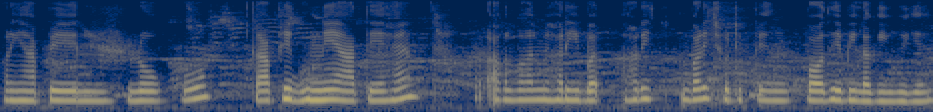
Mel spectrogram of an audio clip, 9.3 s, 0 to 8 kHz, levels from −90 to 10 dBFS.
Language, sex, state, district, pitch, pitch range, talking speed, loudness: Hindi, female, Bihar, Araria, 225 Hz, 215-235 Hz, 155 wpm, -27 LUFS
